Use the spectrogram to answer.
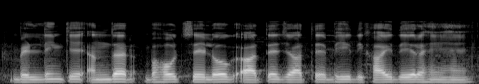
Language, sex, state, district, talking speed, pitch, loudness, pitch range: Hindi, male, Uttar Pradesh, Lucknow, 160 wpm, 115 Hz, -18 LUFS, 110-120 Hz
